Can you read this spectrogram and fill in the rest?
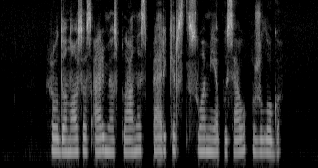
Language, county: Lithuanian, Vilnius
